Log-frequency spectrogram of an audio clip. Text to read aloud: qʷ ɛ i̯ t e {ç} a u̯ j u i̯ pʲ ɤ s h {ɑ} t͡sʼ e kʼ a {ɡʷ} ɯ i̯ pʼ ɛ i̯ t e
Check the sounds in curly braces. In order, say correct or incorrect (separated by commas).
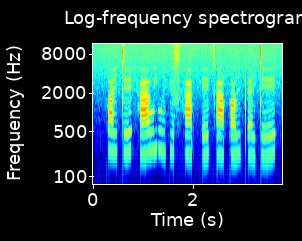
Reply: incorrect, incorrect, incorrect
